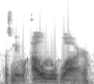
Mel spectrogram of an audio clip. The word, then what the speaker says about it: au revoir: pronounced like as aoha au revoir a u is pronounced o just like the letter o o okay okay so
